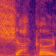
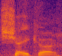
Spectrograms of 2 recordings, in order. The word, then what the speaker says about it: Shaco: get them down it's it's pronounced shackle not shaco that's how i read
